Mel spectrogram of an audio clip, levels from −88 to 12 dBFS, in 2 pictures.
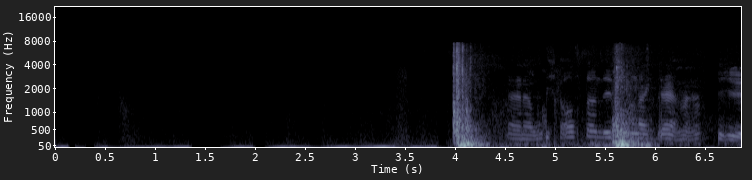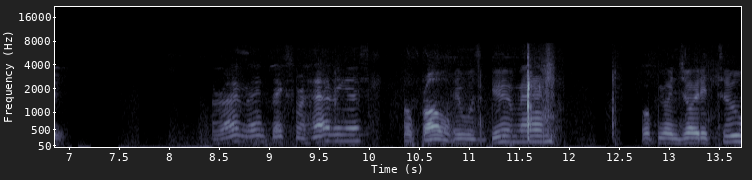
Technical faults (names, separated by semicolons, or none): sound chopped by the voice detector; comfort noise in place of the background; sound dropped by the voice detector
